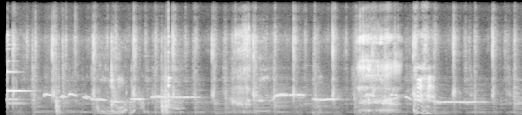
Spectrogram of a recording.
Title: jeff and fuse and newt all burping oddbods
